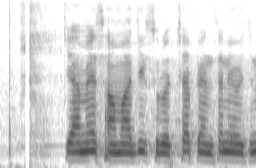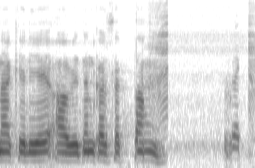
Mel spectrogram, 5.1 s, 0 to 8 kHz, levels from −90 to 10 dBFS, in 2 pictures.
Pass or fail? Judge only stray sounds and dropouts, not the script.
fail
